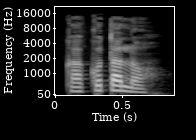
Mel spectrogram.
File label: "kako talo", Apatani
